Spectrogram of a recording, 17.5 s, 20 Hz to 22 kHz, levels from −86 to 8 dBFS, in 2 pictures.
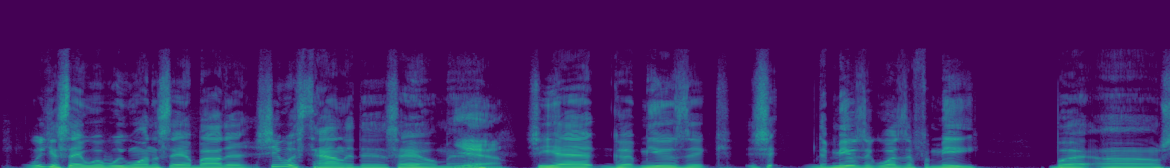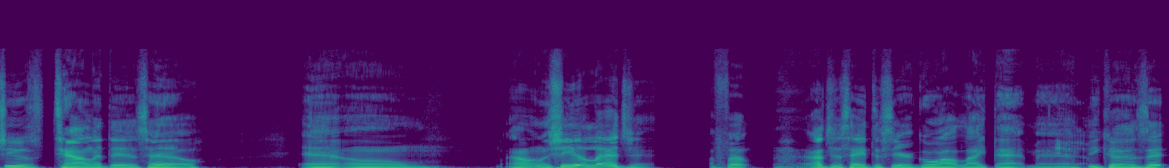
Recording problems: none

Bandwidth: 15.5 kHz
